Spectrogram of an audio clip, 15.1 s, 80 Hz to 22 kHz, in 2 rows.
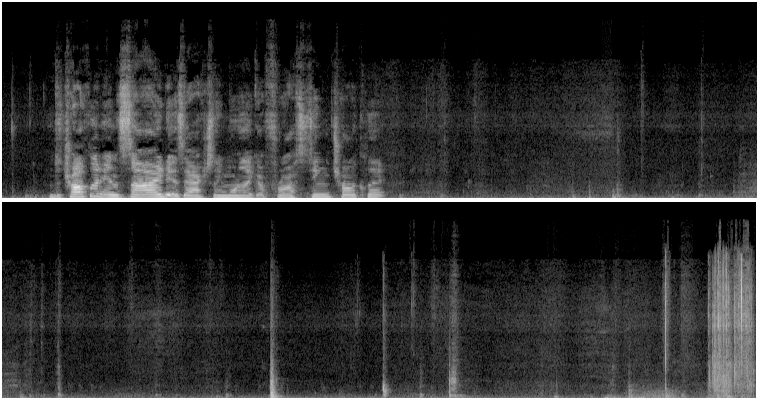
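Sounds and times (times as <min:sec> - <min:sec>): plastic packaging crinkling: 0:14.6 - 0:15.0.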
